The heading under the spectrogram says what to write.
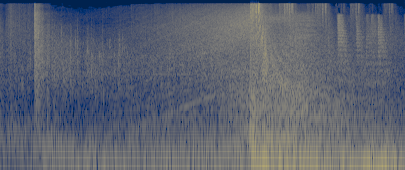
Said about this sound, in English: Everyone shield your eyes. The explosion is imminent.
